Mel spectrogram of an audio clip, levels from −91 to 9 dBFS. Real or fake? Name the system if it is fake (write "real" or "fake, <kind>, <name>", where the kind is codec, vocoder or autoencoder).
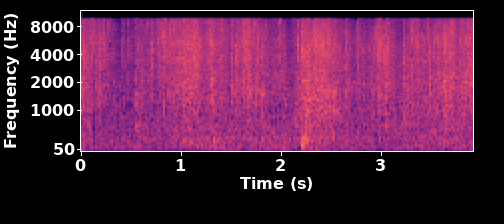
real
